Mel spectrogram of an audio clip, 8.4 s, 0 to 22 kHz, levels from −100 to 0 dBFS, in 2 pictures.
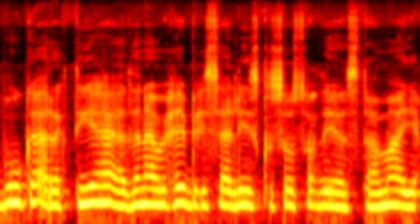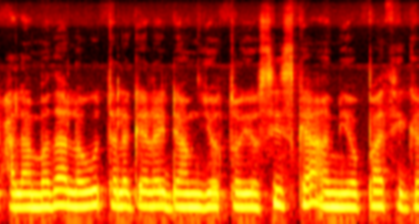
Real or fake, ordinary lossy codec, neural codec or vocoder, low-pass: real; none; none; none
